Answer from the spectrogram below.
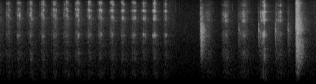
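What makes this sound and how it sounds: A metal needle tool scratches across purple kinetic sand packed into a paper cup, making a steady, evenly spaced run of short, bright, gritty rasps. After a brief pause, a few louder, harsher scrapes follow at an uneven pace. The sound is mostly high-pitched, with almost no low end.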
